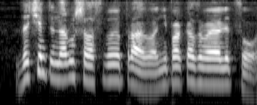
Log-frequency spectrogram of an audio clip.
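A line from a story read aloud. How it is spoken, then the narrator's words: Quiet question. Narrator (Russian): тихо спросил Антонов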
